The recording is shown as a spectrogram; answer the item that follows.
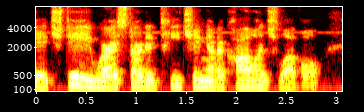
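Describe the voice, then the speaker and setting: In a fairly low pitch, a woman speaks with an American accent and monotone, flat intonation. The recording is very clean, with a silent background. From US Virgin Islands, Saint Thomas. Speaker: school board candidate. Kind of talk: interview.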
